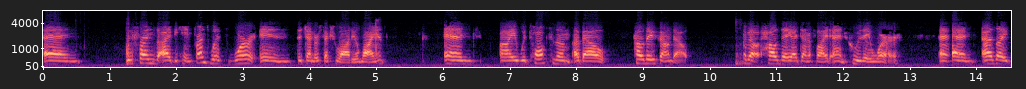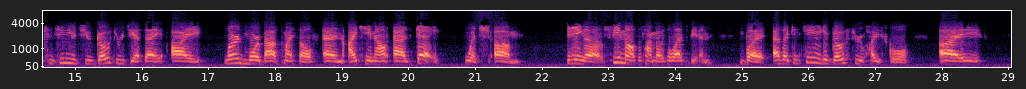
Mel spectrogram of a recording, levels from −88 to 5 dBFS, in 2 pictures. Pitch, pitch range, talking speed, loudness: 205 Hz, 180-295 Hz, 155 wpm, -18 LUFS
